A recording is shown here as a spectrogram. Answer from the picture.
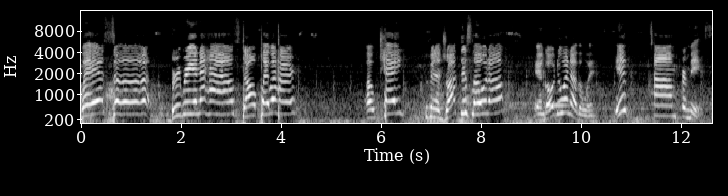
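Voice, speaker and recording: A woman speaks loudly at an extremely high pitch, with ordinary pitch variation, very slowly and with long, frequent pauses. Noticeable background noise runs behind her. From Georgia, US South. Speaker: truck driver vlogger. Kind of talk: casual vlog talk to camera. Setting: in a truck cab.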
